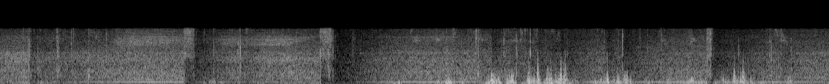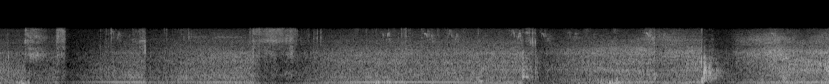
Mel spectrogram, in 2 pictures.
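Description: Knife blade slicing through glossy magazine paper in a series of long cuts, the paper rustling and crinkling as it is cut, with short pauses between strokes. The edge has just been realigned on a honing steel and is cutting cleanly again.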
